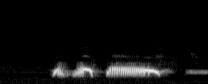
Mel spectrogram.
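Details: Đồng Nai spotted dove in thúc gù style, a coo used to stimulate and train decoy birds; two quick curved notes lead into a long, throbbing, buzzy coo, then a faint level tail.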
